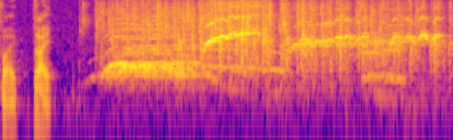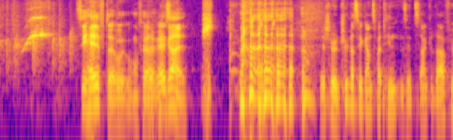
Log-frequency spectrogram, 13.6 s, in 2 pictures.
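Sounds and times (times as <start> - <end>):
speech: 0.0 - 1.6, 8.0 - 13.5
whoops and high shouts: 1.2 - 6.6
live audience cheering and applauding: 1.2 - 8.1
laughter: 3.5 - 6.6, 10.2 - 11.6.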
